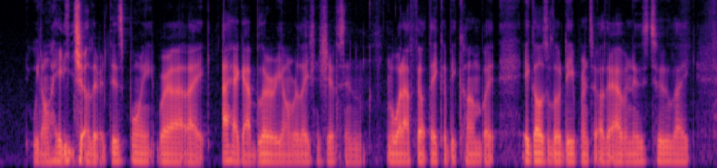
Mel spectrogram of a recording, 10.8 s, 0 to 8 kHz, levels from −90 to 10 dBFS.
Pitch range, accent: 80-90 Hz, American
